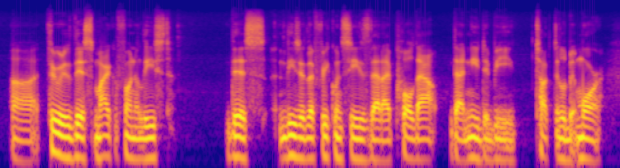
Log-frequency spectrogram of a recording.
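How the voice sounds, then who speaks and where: Monotone, flat delivery at a moderate pace, in a very clean recording with a silent background and a dry, close sound with no echo. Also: man, fairly low pitch for a man. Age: 30s. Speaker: podcast host and audio engineer. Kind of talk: solo podcast monologue. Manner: halting.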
